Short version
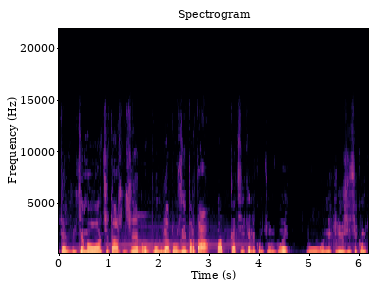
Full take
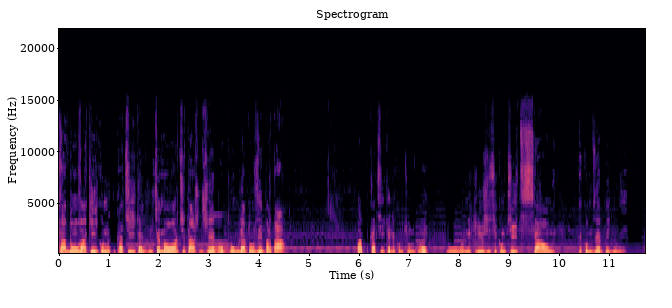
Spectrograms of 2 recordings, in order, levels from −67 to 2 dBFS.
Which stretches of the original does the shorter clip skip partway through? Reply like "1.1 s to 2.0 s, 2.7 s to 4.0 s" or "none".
4.6 s to 5.9 s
